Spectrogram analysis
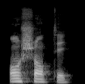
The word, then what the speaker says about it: Enchanté: On prononce ces deux mots exactement de la même manière. Enchanté.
